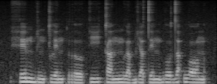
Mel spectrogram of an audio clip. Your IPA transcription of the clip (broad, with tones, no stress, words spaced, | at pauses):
heː˥˩mbi˩˦n kle˧nprɤː˩˦ kiː˦˥ ka˦˥nmɯ˩˦a̯bi˨˩a̯te˦˥n boː˧da˥˩ʔwɔː˧n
